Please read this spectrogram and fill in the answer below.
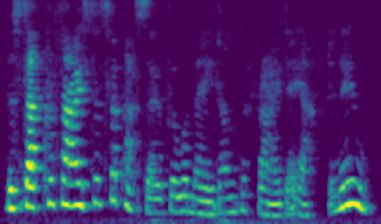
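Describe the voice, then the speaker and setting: A woman reading a story aloud for children, expressive, explaining things simply as a teacher would. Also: mid-range voice, normal speed, roomy sound, slight background noise.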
